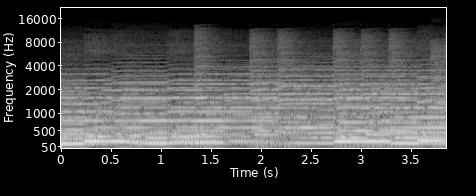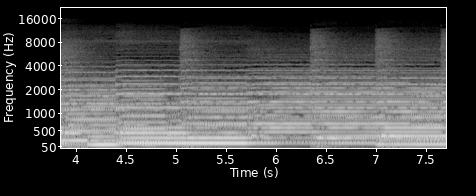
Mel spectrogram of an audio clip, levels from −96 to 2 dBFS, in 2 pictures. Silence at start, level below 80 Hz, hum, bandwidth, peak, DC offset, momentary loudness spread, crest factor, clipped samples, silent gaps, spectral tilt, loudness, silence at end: 0 s; -44 dBFS; none; 10.5 kHz; -4 dBFS; 0.4%; 7 LU; 12 dB; under 0.1%; none; -8 dB/octave; -16 LUFS; 0 s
